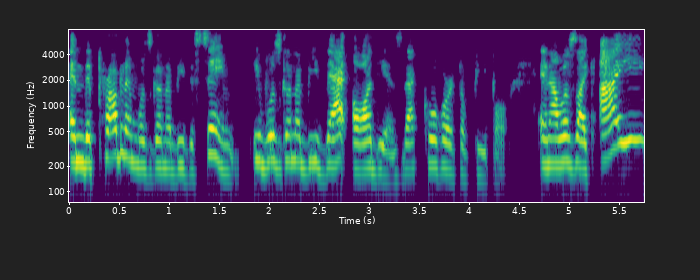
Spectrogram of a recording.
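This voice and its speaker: A woman's fairly quick speech in an Italian accent, at a medium pitch with ordinary pitch variation. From Italy, Milan. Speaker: localization executive. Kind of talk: casual interview chat. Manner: talkative.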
